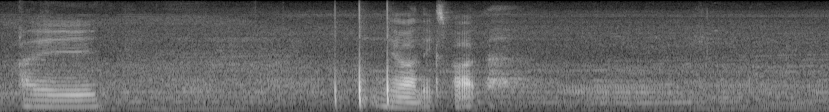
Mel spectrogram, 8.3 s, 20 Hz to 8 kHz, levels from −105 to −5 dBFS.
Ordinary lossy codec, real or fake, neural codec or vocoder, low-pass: none; real; none; none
